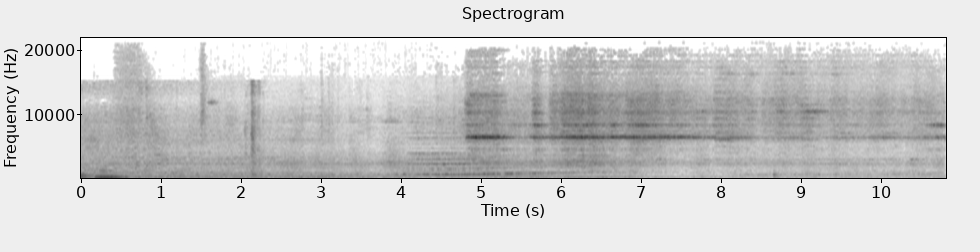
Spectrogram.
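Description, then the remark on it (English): A subway train rumbles steadily along the rails, its low roar filling the space while thin metallic squeals and whines rise and fade over the noise. “We're on the right car to just jump off, run up the stairs, and out the station.”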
